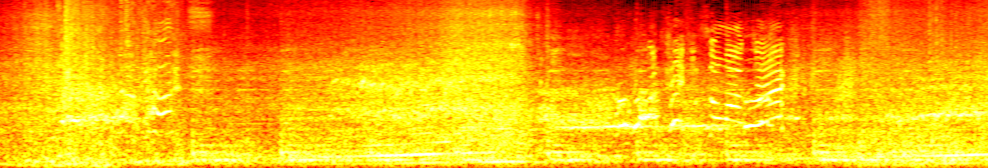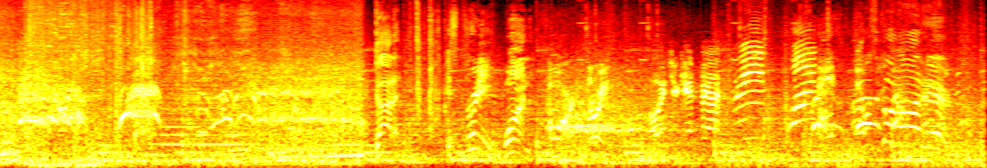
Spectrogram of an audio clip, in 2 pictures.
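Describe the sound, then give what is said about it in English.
A Jeep backs onto a driveway, revs and skids, then repeatedly slams into another car in several heavy, crunching impacts, with loud engine roar throughout and frantic voices talking over the chaos. “The terrorist backs onto a driveway. He's gonna ram us! And repeatedly smashes into them.”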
